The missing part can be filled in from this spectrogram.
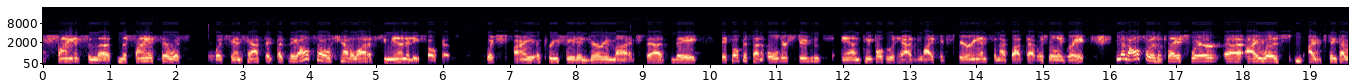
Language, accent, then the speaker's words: English; Berkeley, California, United States; now in Washington, United States; I grew up in Berkeley in the 60s and 70s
